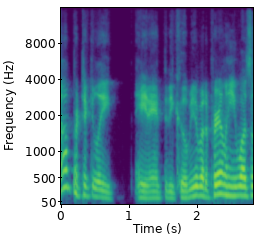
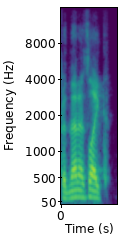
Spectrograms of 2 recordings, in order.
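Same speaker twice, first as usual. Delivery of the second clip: ordinary talk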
